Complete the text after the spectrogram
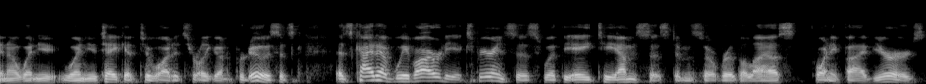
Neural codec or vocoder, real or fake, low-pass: vocoder, 22.05 kHz, 80 mel bands, Vocos; fake; 7.2 kHz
